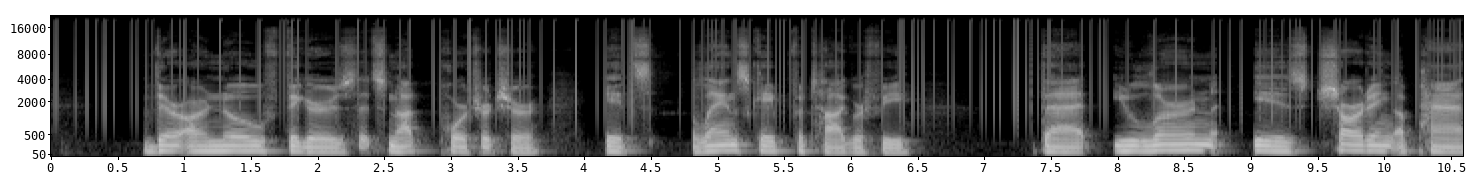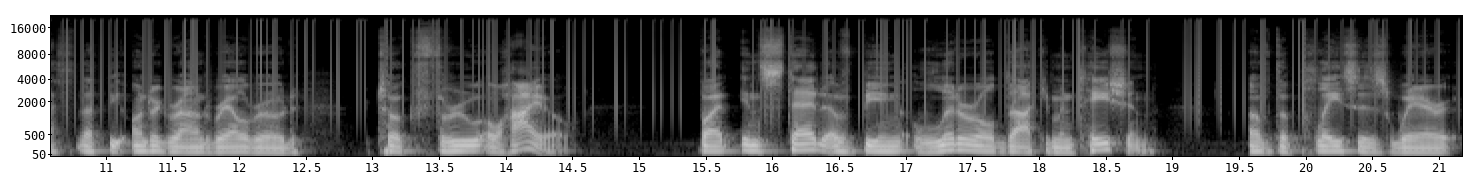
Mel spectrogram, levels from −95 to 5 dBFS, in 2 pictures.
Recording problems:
crackle, like an old record; faint; 20 dB below the speech

